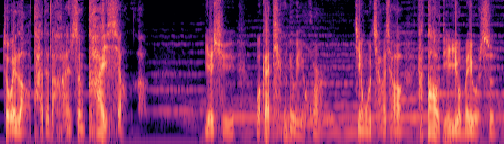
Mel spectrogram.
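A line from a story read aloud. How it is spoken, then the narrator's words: Inner muttering. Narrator (Chinese): 猎人在心里嘀咕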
